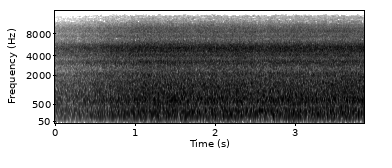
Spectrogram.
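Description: D'Alton Falls pours about 15 metres into a shadowy gorge in summer, a loud, steady, broadband roar of falling water that swells in over the first second and then holds.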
